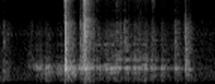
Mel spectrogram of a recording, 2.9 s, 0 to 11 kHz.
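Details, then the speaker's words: Sony SL-C30 Betamax VCR: thin, steady mid-pitched whine under the loading clicks, tape spilling out and running far too fast; capstan motor running too fast, possibly bad Hall-effect sensors or capacitors, not confirmed. "yeah that's seriously running fast you can actually hear it running fast"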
